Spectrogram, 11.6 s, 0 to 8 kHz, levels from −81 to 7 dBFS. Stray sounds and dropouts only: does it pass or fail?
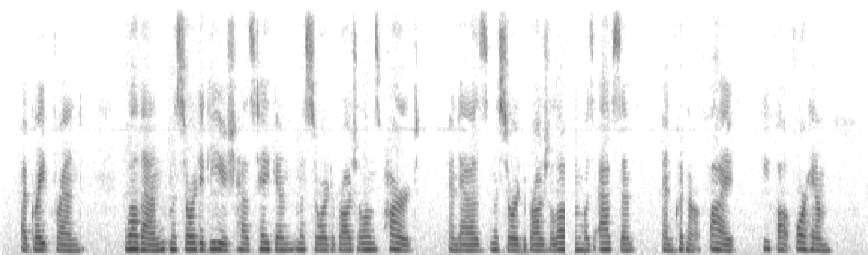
fail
